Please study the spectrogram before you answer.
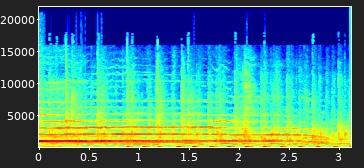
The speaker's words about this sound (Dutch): Dan gaan we klappen. En degene met het grootste degene met het grootste applaus, die krijgt dan een tasje vol met leuke dingen.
